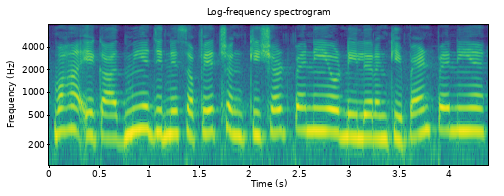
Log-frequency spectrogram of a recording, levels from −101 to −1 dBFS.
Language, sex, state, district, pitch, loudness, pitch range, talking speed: Hindi, female, Uttar Pradesh, Lalitpur, 290 Hz, -11 LUFS, 270-310 Hz, 245 wpm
